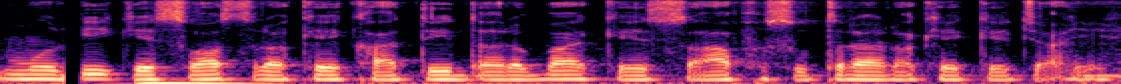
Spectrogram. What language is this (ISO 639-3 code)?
bho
